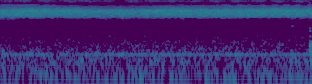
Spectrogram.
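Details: Cicadas, newly emerged from underground to mate and die within about a week, sing out loud with a steady, high-pitched electric buzz that carries on without a break.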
